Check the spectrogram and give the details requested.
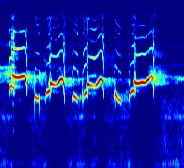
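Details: Oriental magpie-robin song used as a lure to get other birds singing: a fast run of loud, clear whistled notes, each slurred up or down, about eight notes in just over two seconds, then a faint fading tail.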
